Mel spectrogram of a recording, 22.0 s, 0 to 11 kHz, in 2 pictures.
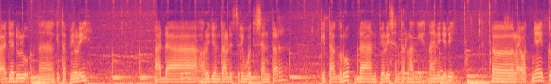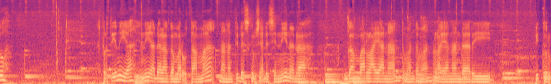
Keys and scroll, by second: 6.3 ctrl+g, 8.9 z, 12.5 z, 18.4 v, 19.4 ctrl+z.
